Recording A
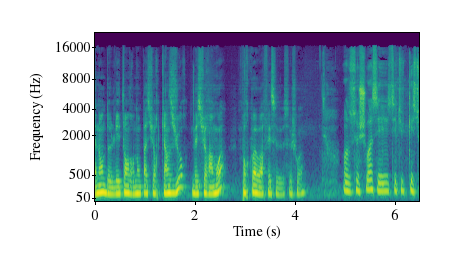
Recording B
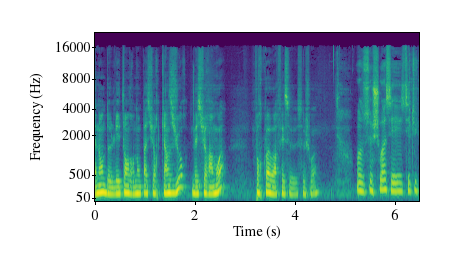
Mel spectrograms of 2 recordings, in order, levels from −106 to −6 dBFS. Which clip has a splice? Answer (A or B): A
